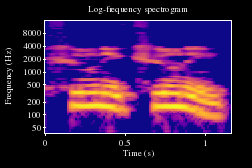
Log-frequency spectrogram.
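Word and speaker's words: kunekune: there's a breed of pig that's called the kuni kuni it's spelled k-u-n-e-k-u-n-e and they're a smaller pig they're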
